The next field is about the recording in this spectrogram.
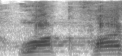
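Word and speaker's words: वक़्फ़: और अलग अलग लोग इसका प्रोनाउंसिएशन अलग करते हैं, कोई वक्फ बोलता है, कोई वकफ बोलता है।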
